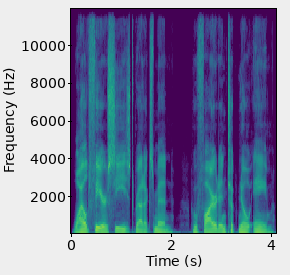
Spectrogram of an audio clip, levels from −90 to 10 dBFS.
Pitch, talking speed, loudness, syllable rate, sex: 125 Hz, 175 wpm, -18 LUFS, 3.8 syllables/s, male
